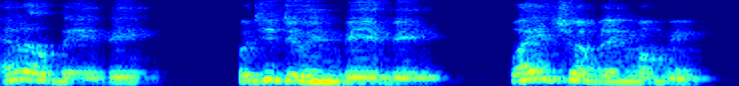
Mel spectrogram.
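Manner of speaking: low basal bass voice, calming. Explaining infant calm, the speaker demonstrates talking to a baby in the womb: deep bass voice. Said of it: "I heard that deep basal tone".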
